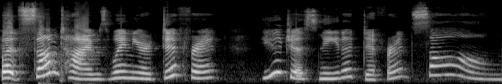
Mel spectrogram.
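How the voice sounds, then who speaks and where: A woman puts on a character voice, high-pitched and gentle in tone, with very wide pitch swings. She speaks at a fairly slow pace. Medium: read story.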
